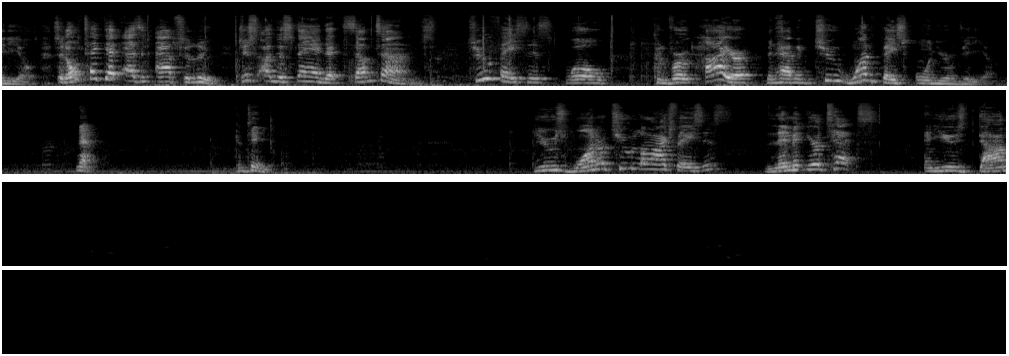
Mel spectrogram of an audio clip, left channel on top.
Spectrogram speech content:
So don't take that as an absolute. Just understand that sometimes 2 faces will convert higher than having 1 face on your video. Now, continue. Use 1 or 2 large faces, limit your text, and use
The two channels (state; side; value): silent; right; 54 dB below the other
